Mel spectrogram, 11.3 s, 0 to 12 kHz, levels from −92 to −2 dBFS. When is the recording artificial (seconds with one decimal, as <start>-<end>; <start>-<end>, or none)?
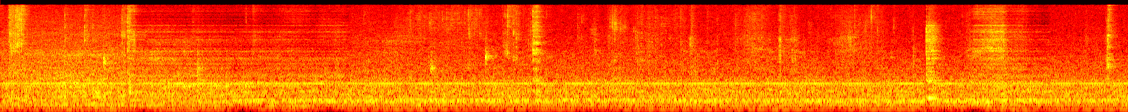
1.3-3.5; 9.7-10.5

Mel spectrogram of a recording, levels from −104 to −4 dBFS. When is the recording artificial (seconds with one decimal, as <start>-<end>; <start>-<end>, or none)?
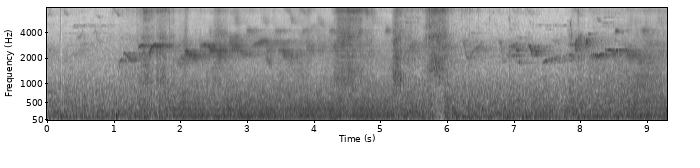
1.9-5.2; 8.7-9.3

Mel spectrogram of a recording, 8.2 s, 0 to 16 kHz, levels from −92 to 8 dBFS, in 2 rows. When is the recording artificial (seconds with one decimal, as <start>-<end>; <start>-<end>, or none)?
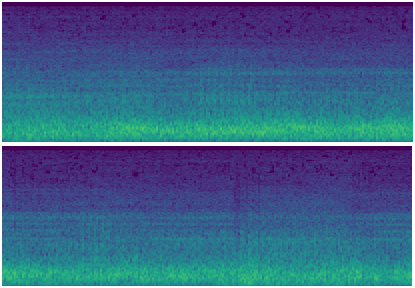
0.0-7.2

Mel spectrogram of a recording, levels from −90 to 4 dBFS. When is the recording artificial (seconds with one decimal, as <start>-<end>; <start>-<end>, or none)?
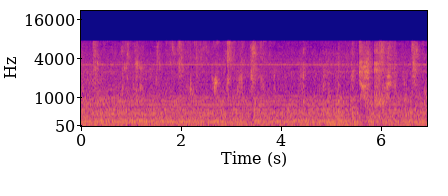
0.0-0.6; 4.5-5.9; 6.4-6.9

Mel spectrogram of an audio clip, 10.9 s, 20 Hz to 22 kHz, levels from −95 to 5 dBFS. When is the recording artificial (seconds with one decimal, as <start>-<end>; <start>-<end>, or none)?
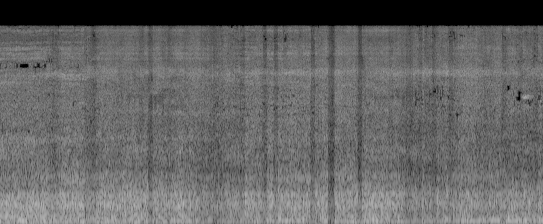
2.0-4.3; 6.6-8.3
